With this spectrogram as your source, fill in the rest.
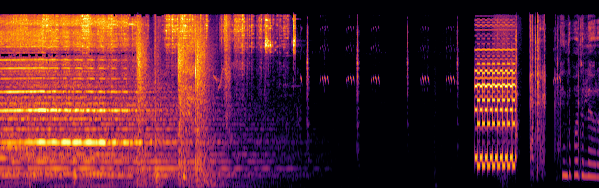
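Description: A telephone rings in a Telugu film scene, one short loud electronic ring burst sounding alone after fading music and faint chirps at night, followed by brief noises.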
